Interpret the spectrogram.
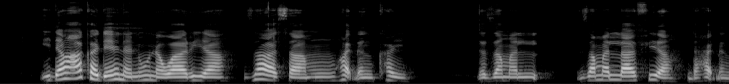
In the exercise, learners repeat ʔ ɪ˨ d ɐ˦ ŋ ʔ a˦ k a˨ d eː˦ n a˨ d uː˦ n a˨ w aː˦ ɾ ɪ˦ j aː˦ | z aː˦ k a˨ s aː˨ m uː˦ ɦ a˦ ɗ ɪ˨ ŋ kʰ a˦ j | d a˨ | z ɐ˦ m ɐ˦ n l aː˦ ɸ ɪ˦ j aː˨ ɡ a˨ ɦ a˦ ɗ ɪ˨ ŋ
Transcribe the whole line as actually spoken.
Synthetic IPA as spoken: ʔ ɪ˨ d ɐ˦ ŋ ʔ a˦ k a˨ d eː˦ n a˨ n uː˦ n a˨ w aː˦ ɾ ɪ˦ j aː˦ | z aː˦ ʔ a˨ s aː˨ m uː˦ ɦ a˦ ɗ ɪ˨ ŋ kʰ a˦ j | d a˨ | z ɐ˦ m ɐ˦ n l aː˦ ɸ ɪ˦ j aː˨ d a˨ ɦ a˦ ɗ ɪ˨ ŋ

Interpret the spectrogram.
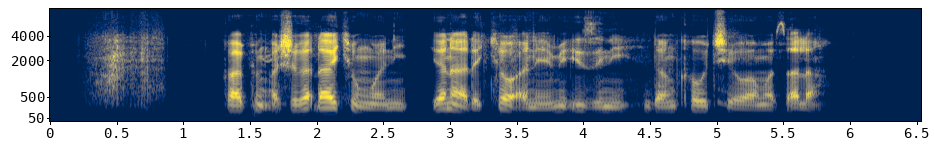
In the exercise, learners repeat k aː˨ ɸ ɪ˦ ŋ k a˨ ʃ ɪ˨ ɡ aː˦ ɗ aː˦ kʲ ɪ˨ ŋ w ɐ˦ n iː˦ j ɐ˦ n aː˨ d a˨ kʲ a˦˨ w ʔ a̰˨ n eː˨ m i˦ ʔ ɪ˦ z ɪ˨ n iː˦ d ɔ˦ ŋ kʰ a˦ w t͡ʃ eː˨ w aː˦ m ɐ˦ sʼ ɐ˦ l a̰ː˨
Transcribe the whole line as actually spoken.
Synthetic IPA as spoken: k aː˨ ɸ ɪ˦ ŋ ʔ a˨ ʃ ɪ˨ ɡ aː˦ ɗ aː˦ kʲ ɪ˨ ŋ w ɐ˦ n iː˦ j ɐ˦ n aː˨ d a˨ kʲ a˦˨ w ʔ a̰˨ n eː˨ m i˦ ʔ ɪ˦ z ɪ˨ n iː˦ d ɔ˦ ŋ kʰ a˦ w t͡ʃ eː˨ w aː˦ m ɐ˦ sʼ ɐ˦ l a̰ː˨

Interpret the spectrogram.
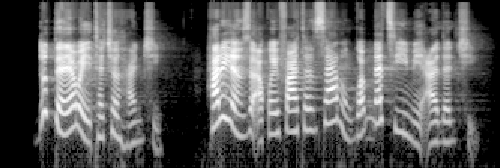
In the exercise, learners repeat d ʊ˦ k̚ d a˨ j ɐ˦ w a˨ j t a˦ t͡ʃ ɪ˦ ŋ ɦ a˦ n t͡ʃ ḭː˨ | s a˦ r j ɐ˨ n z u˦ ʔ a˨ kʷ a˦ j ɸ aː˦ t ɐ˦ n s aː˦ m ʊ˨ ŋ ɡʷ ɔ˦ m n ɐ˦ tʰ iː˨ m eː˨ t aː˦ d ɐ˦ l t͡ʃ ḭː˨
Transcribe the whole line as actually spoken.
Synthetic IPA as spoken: d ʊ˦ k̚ d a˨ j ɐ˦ w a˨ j t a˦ t͡ʃ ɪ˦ ŋ ɦ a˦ n t͡ʃ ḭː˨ | h a˦ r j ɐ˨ n z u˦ ʔ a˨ kʷ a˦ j ɸ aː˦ t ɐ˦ n s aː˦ m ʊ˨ ŋ ɡʷ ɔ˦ m n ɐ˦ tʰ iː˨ m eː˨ ʔ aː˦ d ɐ˦ l t͡ʃ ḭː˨

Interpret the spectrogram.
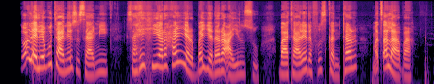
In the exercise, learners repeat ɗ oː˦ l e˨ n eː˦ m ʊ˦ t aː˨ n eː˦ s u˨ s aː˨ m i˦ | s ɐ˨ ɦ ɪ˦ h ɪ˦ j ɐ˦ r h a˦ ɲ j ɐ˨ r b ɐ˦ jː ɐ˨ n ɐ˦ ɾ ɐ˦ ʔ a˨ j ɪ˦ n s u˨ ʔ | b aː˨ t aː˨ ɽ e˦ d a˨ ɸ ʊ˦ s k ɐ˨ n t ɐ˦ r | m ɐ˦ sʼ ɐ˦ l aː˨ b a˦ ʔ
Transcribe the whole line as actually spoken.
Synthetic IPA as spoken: d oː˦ l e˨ n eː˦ m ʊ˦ t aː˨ n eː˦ s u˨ s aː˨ m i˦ | s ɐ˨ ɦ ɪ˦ h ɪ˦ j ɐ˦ r h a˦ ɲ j ɐ˨ r b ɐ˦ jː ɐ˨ n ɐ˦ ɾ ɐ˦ ʔ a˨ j ɪ˦ n s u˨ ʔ | b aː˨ t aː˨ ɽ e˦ d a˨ ɸ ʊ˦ s k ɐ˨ n t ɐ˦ r | m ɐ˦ sʼ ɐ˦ l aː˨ b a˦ ʔ

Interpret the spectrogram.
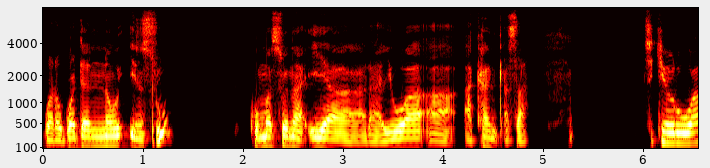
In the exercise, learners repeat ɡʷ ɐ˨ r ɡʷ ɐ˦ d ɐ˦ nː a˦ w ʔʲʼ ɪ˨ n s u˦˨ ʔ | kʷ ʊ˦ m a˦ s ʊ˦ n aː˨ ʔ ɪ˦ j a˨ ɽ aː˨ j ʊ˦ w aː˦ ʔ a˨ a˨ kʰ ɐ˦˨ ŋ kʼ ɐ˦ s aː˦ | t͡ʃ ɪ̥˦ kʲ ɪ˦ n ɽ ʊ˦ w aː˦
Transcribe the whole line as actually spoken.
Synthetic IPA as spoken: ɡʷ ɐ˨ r ɡʷ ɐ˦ d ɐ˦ nː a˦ w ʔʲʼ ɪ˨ n s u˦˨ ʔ | kʷ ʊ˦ m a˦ s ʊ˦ n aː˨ ʔ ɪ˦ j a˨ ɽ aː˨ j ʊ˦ w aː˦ ʔ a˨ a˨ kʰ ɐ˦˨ ŋ kʼ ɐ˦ s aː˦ | t͡ʃ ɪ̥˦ kʲ ɪ˦ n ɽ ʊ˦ w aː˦

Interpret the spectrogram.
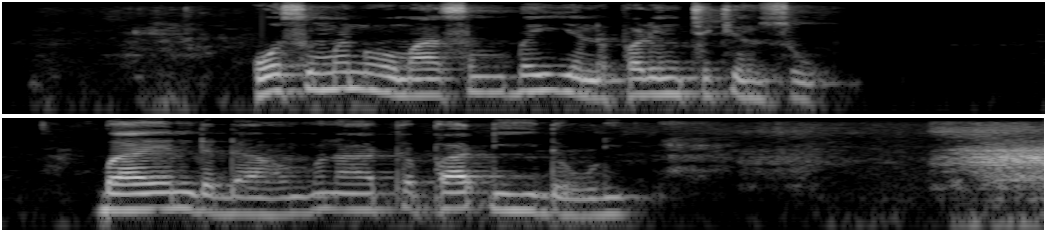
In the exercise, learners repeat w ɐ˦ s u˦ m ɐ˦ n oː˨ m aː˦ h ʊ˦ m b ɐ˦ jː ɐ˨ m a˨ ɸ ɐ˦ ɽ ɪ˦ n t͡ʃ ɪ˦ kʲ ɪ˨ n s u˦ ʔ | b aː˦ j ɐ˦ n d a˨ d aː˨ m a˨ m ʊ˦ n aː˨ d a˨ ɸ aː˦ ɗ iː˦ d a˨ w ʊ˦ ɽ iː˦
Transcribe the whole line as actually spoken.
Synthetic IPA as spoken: w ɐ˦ s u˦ m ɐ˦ n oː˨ m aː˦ s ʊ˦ m b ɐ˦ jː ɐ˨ n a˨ ɸ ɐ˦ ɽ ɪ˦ n t͡ʃ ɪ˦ kʲ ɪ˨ n s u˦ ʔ | b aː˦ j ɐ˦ n d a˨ d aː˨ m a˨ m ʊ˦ n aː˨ t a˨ ɸ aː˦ ɗ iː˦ d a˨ w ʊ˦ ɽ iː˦

